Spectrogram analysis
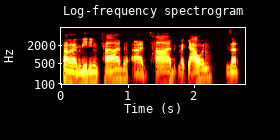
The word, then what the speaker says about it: Todd McGowan: is the first time i'm meeting todd uh todd mcgowan is that pronounced that's right yeah okay i see i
